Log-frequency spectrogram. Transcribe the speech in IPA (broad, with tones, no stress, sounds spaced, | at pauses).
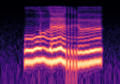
o˧˥ l ɛ˧˥˧ r ø˧˥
